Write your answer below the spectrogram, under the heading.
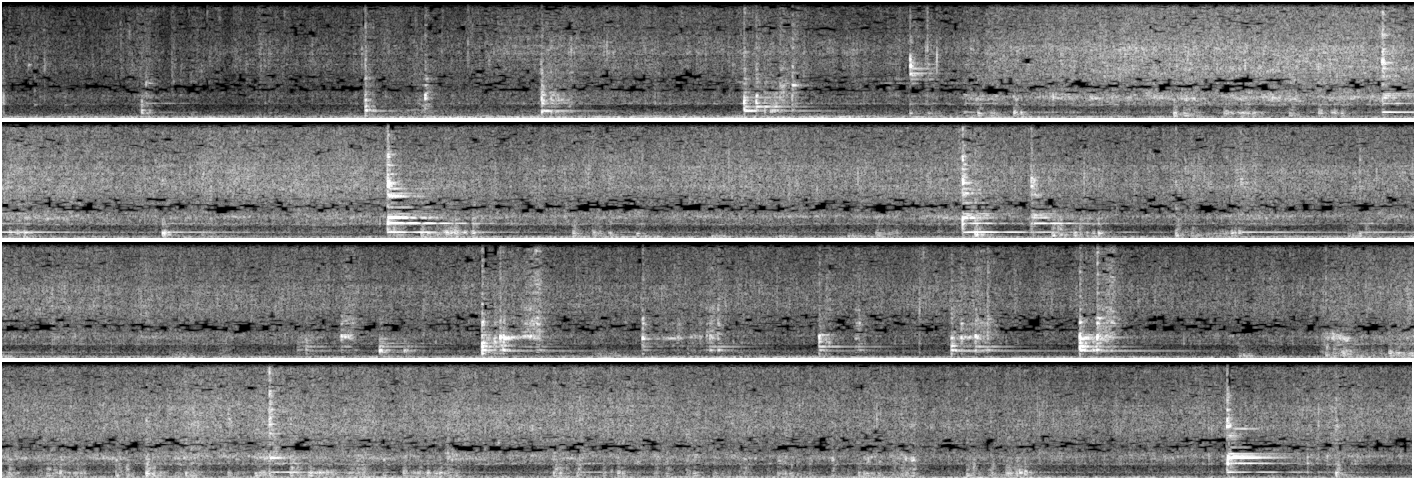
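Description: Sliced onions and tomato pieces sizzling in hot oil in a metal pot, stirred with a steel ladle that scrapes and clinks against the pot's sides again and again.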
